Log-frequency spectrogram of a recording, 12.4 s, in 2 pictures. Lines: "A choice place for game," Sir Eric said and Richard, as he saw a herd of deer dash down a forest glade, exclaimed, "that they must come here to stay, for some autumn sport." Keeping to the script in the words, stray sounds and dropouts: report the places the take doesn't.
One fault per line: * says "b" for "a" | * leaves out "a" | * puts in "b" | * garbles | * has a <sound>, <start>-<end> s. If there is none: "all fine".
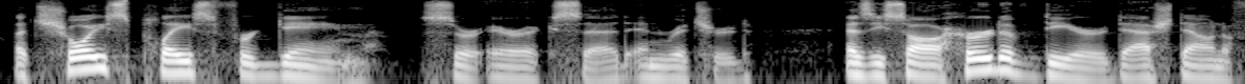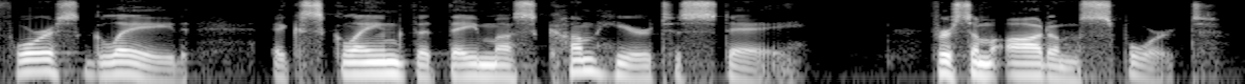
all fine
